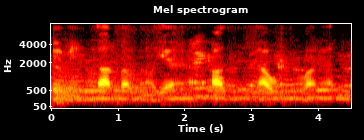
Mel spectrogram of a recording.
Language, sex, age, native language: Icelandic, male, 11, Icelandic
